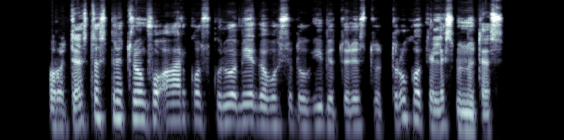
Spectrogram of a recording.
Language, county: Lithuanian, Panevėžys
